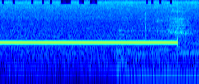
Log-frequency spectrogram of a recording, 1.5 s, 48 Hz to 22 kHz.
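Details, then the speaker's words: Pure-tone audiometry hearing test signal from an audiometer, delivered through headphones or a bone vibrator on the mastoid; the patient presses a response button on hearing it: a steady, clean mid-pitched tone lasting about 1.3 seconds. "ป่วยจะต้องกดปุ่มตอบสนองทุกครั้งที่ได้ยินเสียงสัญญาณค่ะในขั้นตอนการตรวจผู้ตรวจจะทำการควบคุมความถี่และความดังของเสียงที่ใช้ทดสอบผ่านเครื่องมืออิมิเตอร์"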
